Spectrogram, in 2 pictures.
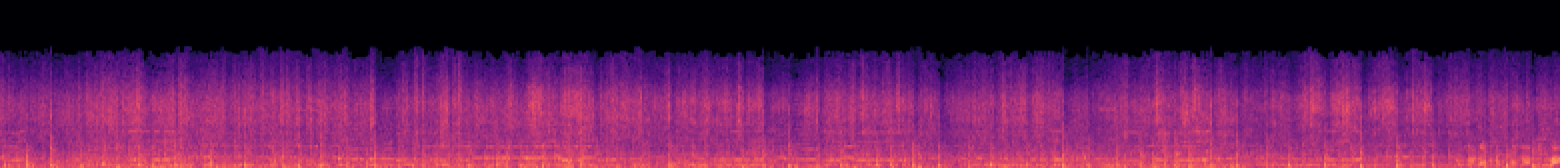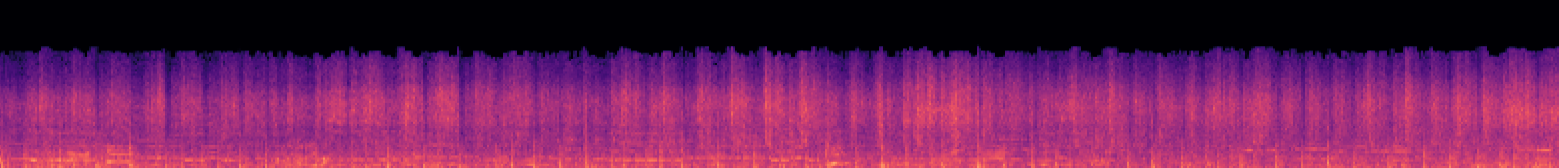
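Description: Live music for a danza de pluma (feather dance) playing a zapateado: a steady melody over a continuous drum beat, with percussive shaking and clattering throughout.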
